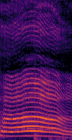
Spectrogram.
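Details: A young child's sustained, tonal wail, a single continuous cry with a falling pitch at the end; ordinary crying.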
